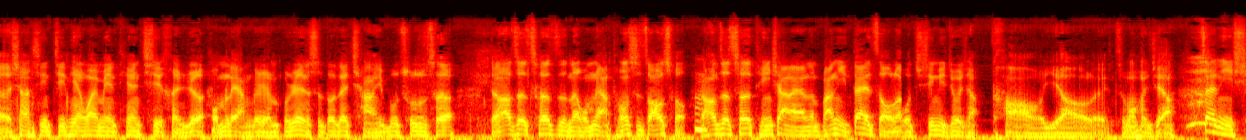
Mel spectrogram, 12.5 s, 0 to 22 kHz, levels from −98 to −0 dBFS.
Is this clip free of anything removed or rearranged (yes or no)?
no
